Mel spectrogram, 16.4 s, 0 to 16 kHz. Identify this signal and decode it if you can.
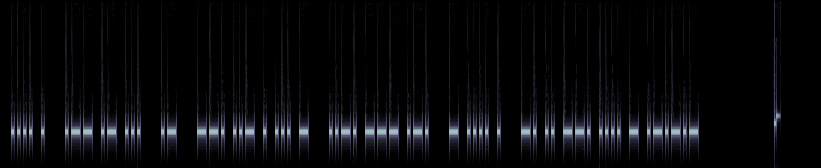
Morse code, heard as a keyed tone, about 20 wpm, 700 Hz. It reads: HE WAS A GUEST FOR THE NIGHT.
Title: Sentences from Top 1600 Words 20wpm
